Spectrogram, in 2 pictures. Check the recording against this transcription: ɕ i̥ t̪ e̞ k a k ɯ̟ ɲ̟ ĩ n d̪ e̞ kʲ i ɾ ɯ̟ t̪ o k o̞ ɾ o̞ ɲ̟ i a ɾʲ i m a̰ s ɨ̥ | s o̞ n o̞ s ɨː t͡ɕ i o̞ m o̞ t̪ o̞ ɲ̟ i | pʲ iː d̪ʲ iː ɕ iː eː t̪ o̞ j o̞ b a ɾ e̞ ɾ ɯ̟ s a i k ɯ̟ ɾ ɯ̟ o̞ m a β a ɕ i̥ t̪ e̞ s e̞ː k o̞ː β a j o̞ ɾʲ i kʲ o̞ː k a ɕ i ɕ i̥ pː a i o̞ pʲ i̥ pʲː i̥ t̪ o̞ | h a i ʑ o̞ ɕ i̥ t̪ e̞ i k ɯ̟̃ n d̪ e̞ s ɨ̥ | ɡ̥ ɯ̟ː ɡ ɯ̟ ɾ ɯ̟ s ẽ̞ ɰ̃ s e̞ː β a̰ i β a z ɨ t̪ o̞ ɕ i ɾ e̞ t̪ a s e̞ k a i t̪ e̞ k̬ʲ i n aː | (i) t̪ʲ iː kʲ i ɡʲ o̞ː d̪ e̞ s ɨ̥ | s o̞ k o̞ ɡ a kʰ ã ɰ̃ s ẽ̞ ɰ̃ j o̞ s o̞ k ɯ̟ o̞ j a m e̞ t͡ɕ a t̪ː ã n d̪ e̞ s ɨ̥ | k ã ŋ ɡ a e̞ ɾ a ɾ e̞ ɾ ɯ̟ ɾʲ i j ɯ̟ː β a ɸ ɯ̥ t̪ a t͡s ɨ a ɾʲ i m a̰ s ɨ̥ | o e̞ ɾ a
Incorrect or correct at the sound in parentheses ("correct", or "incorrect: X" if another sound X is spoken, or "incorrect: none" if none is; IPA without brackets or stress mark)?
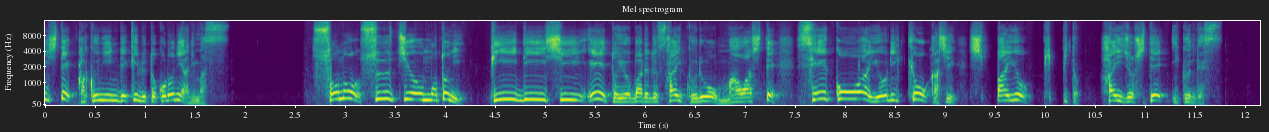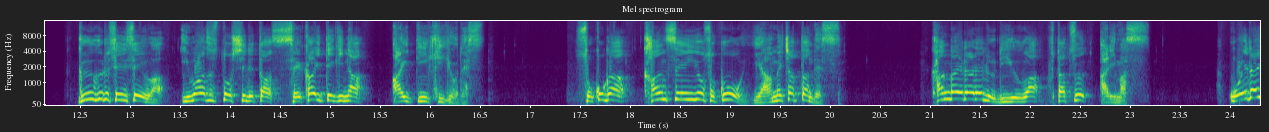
correct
